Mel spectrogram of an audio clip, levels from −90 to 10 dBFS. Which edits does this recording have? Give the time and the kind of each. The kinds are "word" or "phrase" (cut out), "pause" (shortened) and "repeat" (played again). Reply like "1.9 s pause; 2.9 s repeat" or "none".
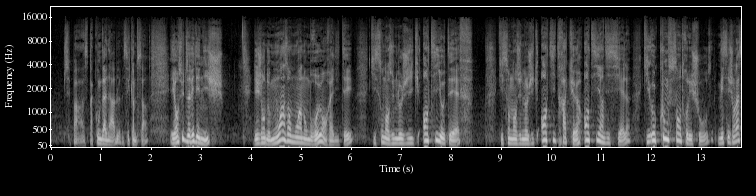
none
